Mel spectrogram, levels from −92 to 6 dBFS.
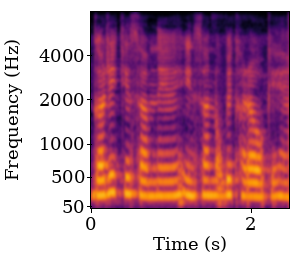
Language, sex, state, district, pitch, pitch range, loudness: Hindi, female, Arunachal Pradesh, Papum Pare, 225 Hz, 215-230 Hz, -15 LUFS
